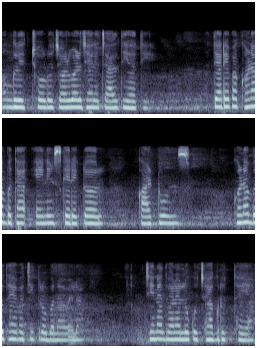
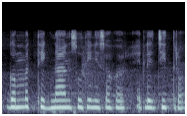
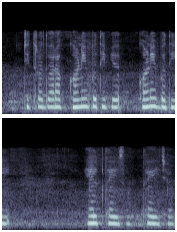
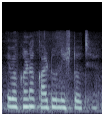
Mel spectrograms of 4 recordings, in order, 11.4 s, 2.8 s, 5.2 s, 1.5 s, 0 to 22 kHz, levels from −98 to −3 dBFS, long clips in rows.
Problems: none marked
